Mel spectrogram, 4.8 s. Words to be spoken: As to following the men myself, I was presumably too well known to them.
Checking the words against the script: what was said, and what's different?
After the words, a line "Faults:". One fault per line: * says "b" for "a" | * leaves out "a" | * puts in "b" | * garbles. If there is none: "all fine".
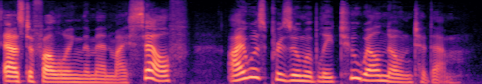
As to following the men myself, I was presumably too well known to them.
Faults:
all fine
